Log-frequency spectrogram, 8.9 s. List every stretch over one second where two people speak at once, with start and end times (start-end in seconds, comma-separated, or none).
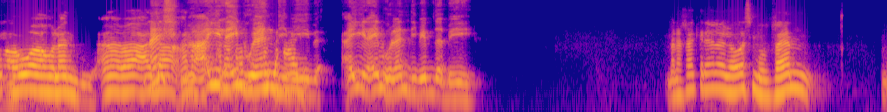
1.4-3.1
